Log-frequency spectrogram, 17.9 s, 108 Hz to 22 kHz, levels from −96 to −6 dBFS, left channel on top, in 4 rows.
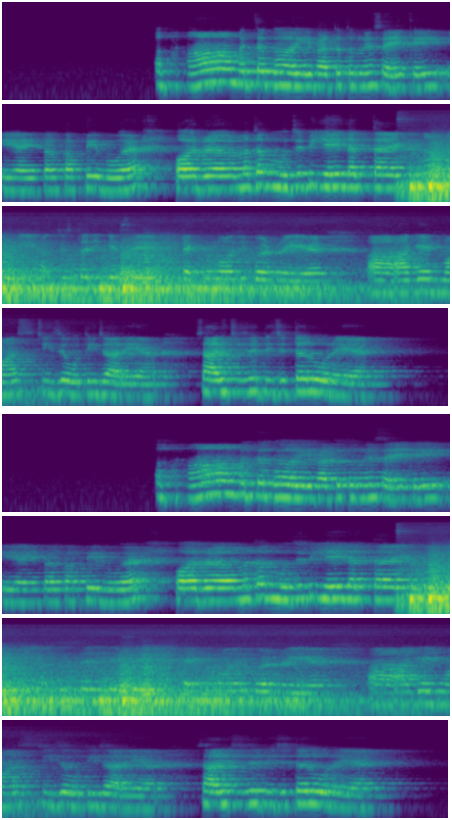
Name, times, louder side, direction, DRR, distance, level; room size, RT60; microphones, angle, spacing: voice 1, 1.5-17.1, left 1 dB, 90° left, 4 dB, 1.5 m, -31 dB
Fireworks, 8.4-13.6, equal, 25° right, 2.4 m, -26 dB
11.5 x 8.5 x 4.4 m, 0.99 s
head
